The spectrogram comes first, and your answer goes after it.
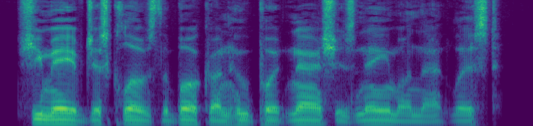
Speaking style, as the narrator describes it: I said, keeping my voice low

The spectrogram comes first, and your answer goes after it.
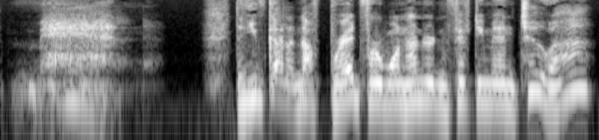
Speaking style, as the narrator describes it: he whispered hoarsely

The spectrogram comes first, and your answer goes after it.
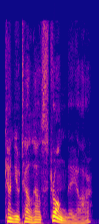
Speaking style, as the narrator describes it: she asked, in concern, her voice like a soft melody

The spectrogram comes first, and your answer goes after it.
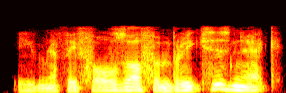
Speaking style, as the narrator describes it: he muttered to himself

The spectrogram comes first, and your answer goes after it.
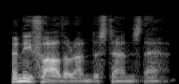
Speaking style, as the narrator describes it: he said gently

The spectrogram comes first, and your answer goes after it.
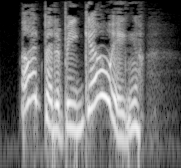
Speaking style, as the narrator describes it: I blurt, my voice high and squeaky

